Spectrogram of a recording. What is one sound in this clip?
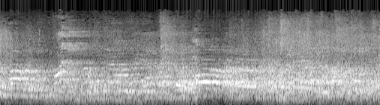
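A crowd of men and women chatter in a large echoing hall.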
